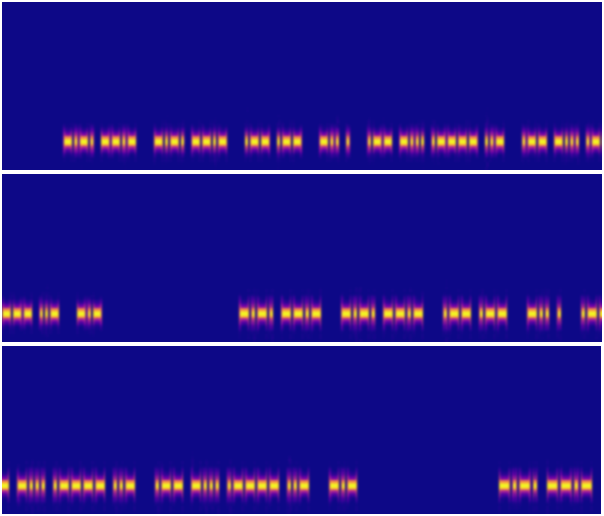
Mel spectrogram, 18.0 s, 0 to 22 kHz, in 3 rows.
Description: Morse code, heard as a keyed tone, about 40 wpm, 700 Hz. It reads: CQ CQ WW DE WB1U WB1U K CQ CQ WW DE WB1U WB1U K CQ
